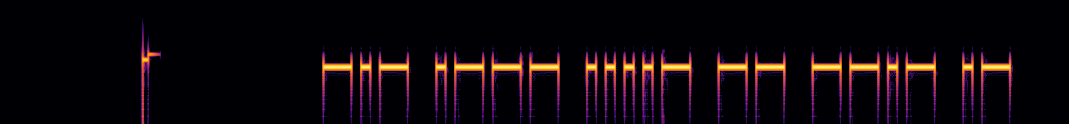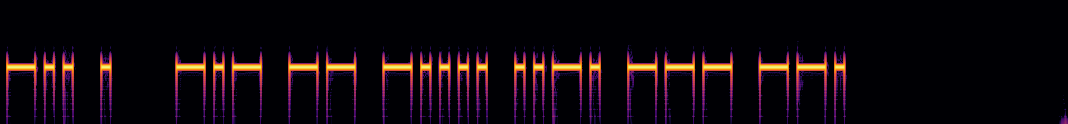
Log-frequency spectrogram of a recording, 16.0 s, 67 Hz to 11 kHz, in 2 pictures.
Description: Morse code, heard as a keyed tone, about 17 wpm, 700 Hz. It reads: KJ4MQA DE KM6FOG
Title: USA Callsign DE Callsign - 6 Characters - 17wpm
